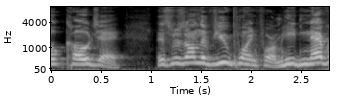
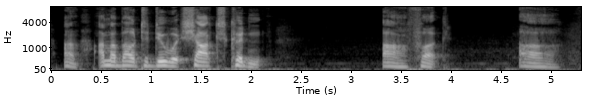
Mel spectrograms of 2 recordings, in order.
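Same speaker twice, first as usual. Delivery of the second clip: hushed, shy, introverted, barely-there murmur; 7 semitones lower than usual. Retelling an opponent's timid battle bar: imitating someone half-whispering. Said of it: "and he's whispering them".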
